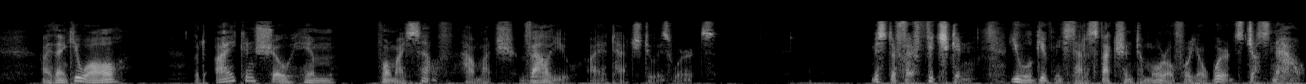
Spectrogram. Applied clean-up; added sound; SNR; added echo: none; none; none; none.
